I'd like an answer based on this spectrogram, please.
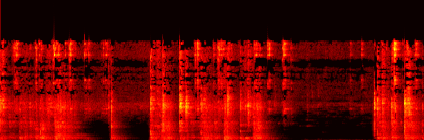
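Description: A perforated metal spoon scraping and knocking against a metal kadai as cooked bitter gourd fry is scooped out, in a run of strokes with a quiet pause of about two seconds past the middle.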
